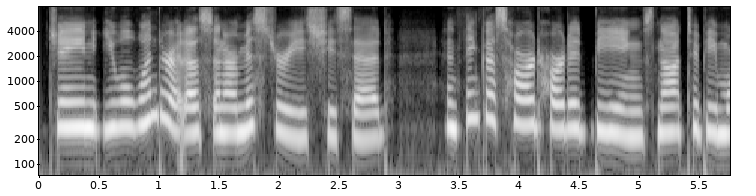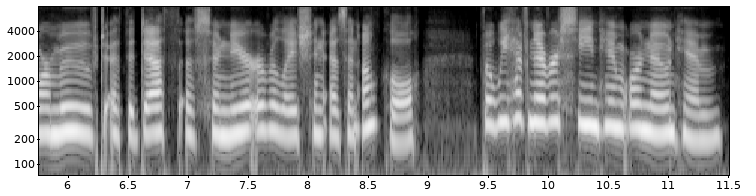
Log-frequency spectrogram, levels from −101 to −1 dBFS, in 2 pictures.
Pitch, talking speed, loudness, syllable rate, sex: 255 Hz, 220 wpm, -16 LUFS, 4.9 syllables/s, female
